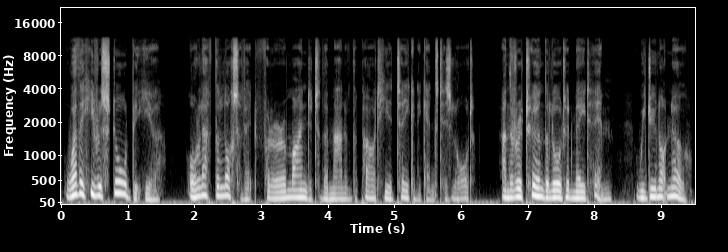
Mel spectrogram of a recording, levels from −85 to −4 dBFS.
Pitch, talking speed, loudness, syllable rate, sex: 140 Hz, 240 wpm, -17 LUFS, 5.5 syllables/s, male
